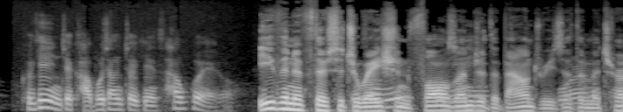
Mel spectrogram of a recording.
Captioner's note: Korean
